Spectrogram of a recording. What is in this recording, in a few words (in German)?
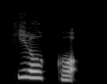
"hirok", japanische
